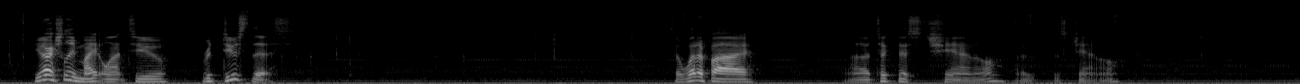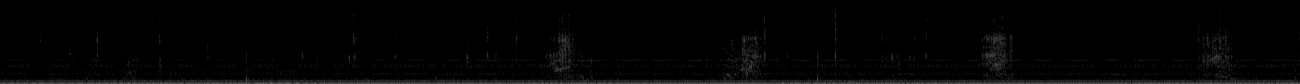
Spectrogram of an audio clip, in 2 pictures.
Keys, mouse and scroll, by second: 0.2 ctrl+z, 0.7-2.9 scroll, 3.3 ctrl+d, 4.0 ctrl+scroll, 4.6 ctrl+z, 4.8-5.4 scroll down 2, 5.8 ctrl+d, 6.8 click, 9.4 click, 10.3 click, 11.2 click, 11.4 ctrl+t, 13.5 ctrl+z, 14.1 Escape, 14.6 ctrl+z, 16.4 ctrl+shift+i, 17.4 ctrl+z, 21.8 ctrl+shift+i, 24.1 Delete, 25.6 Escape.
